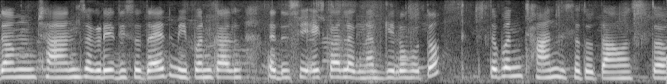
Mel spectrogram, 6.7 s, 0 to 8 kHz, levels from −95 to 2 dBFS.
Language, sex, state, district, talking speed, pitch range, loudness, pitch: Marathi, female, Maharashtra, Gondia, 180 wpm, 245-265 Hz, -13 LUFS, 255 Hz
